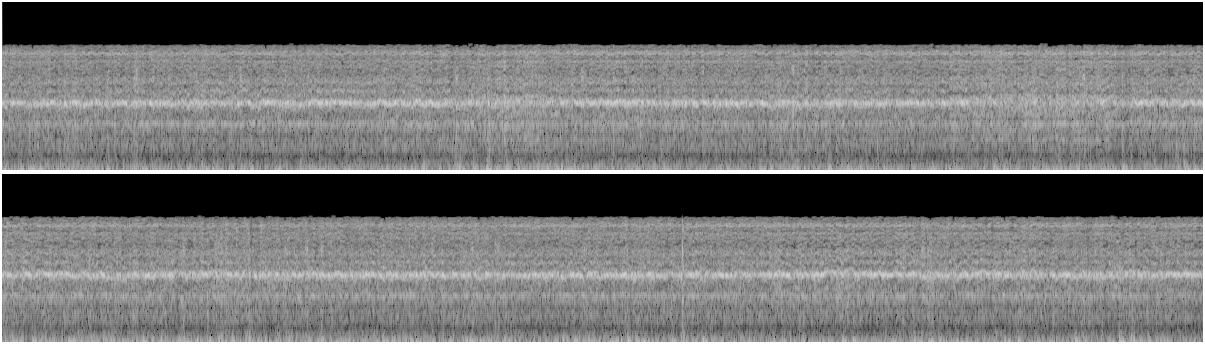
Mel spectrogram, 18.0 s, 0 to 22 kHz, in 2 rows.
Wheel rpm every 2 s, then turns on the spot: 160, 160, 170, 170, 170, 160, 160, 160, 160.
none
